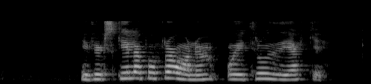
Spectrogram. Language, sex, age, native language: Icelandic, female, 20-29, Icelandic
